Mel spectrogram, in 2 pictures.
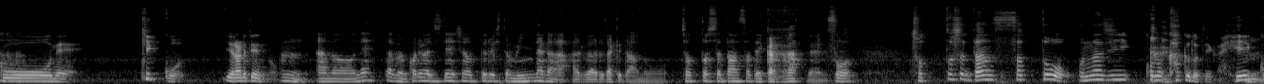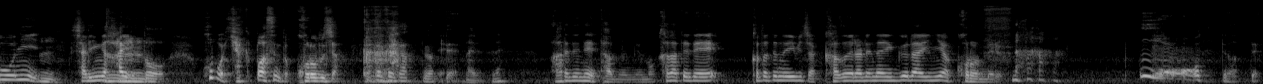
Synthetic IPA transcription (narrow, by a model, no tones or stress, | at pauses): kone̞ | ke̞kːo̞ː | jaɾaɾe̞t̪̬ẽ̞nːo̞ɯ̟̃ɴano̞ne̞t̪abɯ̟̃ŋko̞ɾe̞β̞ad͡ʑit̪ẽɕaɲot̪ːe̞ɾɯ̟çi̥t̪omʲĩnːaɡaaɾɯ̟aɾɯ̟d̪ake̞d̪o̞a̰no̞̰t͡ɕo̞t̪ːo̞ɕi̥t̪ad̪ãɰ̃s̬at̪ekakakat̪ːe̞naɾisoː | t͡ɕo̞t̪ːoɕi̥t̪ad̪ãɰ̃ssat̪o̞onaʑiko̞nokʰakɯ̟d̪o̞t̪ojɯ̟kahe̞ːko̞ːɲ̟iɕaɾʲĩŋɡahaiɾɯ̟tt̪o̞ho̞bo̞çakɯ̟̥paːsẽ̞nt̪o̞kʰo̞ɾobɯ̟ʑãŋkakakakat̪ːe̞nat̪ːe̞̰naɾʲisne | aɾe̞d̪e̞ne̞t̪abɯ̟̃nːe̞moːkʰat̪at̪e̞d̪e̞ | kat̪at̪e̞no̞ibʲit͡ɕiakʰazoe̞ɾaɾe̞naiɡɯ̟ɾaiɲ̟iβakʰo̞ɾõnd̪e̞ɾɯ̟ | ot̪ːe̞nat̪ːe̞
